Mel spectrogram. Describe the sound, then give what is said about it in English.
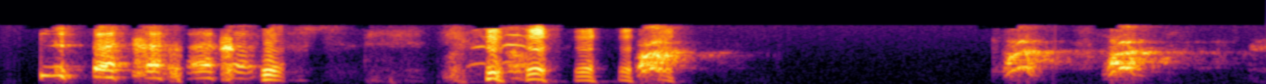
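A small dog yaps in three quick flurries of sharp, high-pitched barks, with short pauses between the bursts and no one talking over it. “That's like a very small dog.”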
